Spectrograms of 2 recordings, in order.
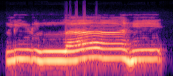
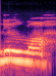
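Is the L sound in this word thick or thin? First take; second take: thin; thick. First: The L in Allah is light and thin. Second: The L in Allah is heavy and thick. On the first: The speaker calls it right. "dibaca tipis" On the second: The speaker calls it wrong. "tidak lillah"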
